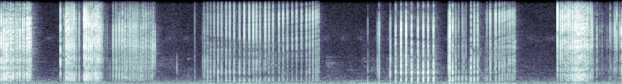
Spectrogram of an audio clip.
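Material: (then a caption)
Plastic. Long pink nails scratch and tap the sole of a blue plastic flip-flop sandal with a studded strap as it lies on a table. Bright, hissy scratching bursts alternate with runs of quick, dry clicking taps that have almost no ring or low end.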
